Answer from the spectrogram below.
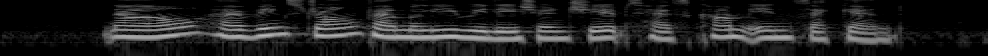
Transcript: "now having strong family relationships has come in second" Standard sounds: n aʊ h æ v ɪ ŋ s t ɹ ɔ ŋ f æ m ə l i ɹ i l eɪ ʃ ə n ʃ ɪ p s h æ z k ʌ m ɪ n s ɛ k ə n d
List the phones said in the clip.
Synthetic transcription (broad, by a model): n aʊ h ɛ v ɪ ŋ s t ɹ ɔ ŋ f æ m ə l i ɹ i l eɪ ʃ ə n ʃ ɪ p s h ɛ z k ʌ m ɪ n s ɛ k ə n d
